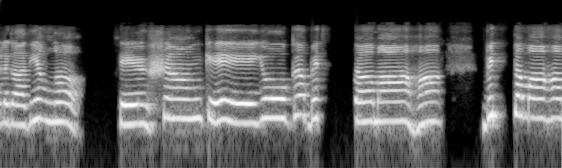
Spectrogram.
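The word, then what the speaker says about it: तेषां: बोलेंगे तेशाके योग वित्तमा हमारे मुंह में तेशाम बैठा हुआ है लेकिन तेशाम नहीं है श के ऊपर जो अनुस्वार यानी अनुस्वार बोलते हैं बिंदी को जो अनुस्वार है उसका उच्चारण अनुनासिक म की तरह किया जाएगा। क्यों? क्यों किया जाएगा? क्योंकि आगे आपका आ रहा है क से कबूतर इसलिए कभी करके यहां पे लगा दिया।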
